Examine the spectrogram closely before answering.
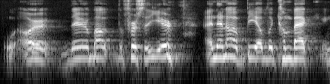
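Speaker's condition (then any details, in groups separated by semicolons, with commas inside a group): Cerebral palsy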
